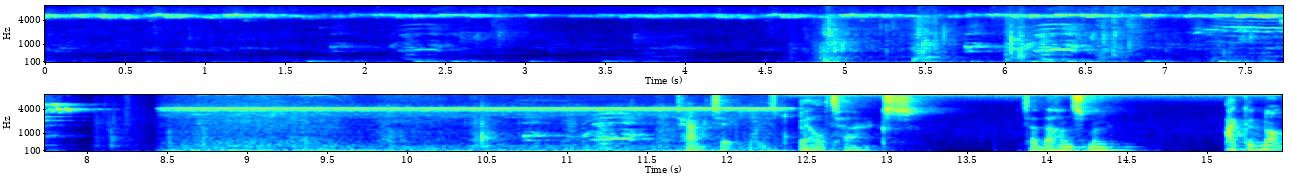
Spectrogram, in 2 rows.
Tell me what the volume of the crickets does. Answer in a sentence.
The volume of the crickets goes up, then down.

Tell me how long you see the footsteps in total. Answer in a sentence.
You can hear the footsteps for 8 seconds altogether.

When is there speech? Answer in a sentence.
The speech can be heard from 11.7 to 15.4 s.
